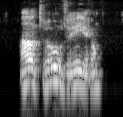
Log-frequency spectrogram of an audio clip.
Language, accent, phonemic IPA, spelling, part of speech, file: French, Canada, /ɑ̃.tʁu.vʁi.ʁɔ̃/, entrouvrirons, verb, LL-Q150 (fra)-entrouvrirons.wav
- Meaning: first-person plural simple future of entrouvrir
